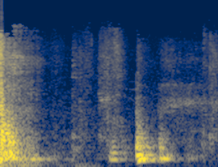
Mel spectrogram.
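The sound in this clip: A door being closed: a heavy slam at the start, followed by two more dull thuds, with no talk over them.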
